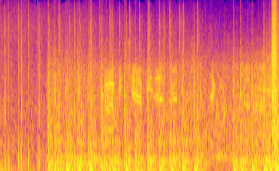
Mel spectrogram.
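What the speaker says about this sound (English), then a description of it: "These mortars landing right in the doorframe." In the Squad video game, rapid bursts of gunfire and explosive impacts crack and thump in quick succession, loud and close, with a voice partly under the barrage.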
